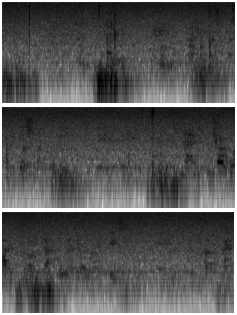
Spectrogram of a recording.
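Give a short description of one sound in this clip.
A man lectures calmly through a headset microphone, pausing often.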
